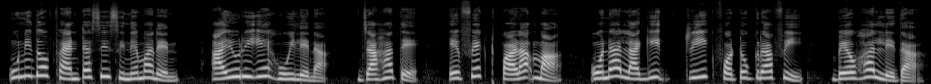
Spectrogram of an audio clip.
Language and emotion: Santali, neutral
